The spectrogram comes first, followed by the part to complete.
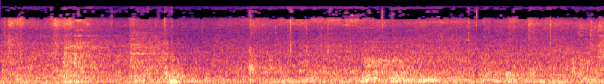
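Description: A continuous rumbling noise with a few short knocks and clunks while an SUV's tailgate is unlatched and lifted.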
